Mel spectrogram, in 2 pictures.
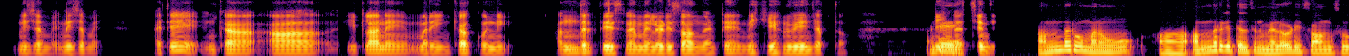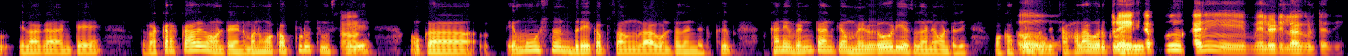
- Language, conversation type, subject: Telugu, podcast, షేర్ చేసుకునే పాటల జాబితాకు పాటలను ఎలా ఎంపిక చేస్తారు?
- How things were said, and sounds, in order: in English: "మెలోడీ"; laughing while speaking: "నీకేం నువ్వేం జేప్తావు?"; in English: "మెలోడీ సాంగ్స్"; in English: "ఎమోషనల్ బ్రేకప్"; in English: "మెలోడియస్‌గానే"; in English: "మెలోడీ"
